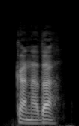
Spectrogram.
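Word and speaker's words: Canadá: カナダ。わかるかな？日本語のアクセントと逆です。カナダ。 – カナダ人。 – カナディエンセ。女性も男性も同じ。 – 英語。 – イングレス。実は、カナダでは、フランセス、フランス語も話されます。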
